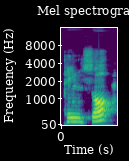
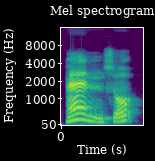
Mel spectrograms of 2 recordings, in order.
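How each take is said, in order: First: The stress is on the last syllable. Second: The stress is on the first syllable. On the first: He thought. "accents on the end" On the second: I think. "I think"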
